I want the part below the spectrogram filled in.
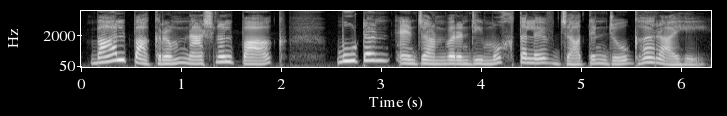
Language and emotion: Sindhi, neutral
